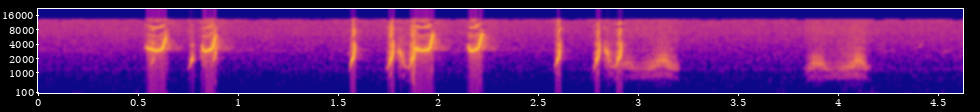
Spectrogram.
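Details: Quail (batair) calling: sharp, high, hooked notes given singly and in quick pairs at uneven intervals, followed by two softer, buzzy, lower bursts near the end.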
